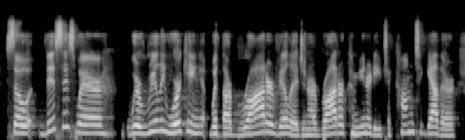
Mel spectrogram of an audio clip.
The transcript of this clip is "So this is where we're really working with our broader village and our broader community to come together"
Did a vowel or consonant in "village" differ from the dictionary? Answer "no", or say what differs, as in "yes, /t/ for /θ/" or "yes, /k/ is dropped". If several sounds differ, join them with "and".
no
